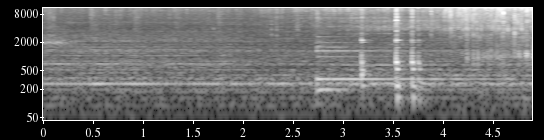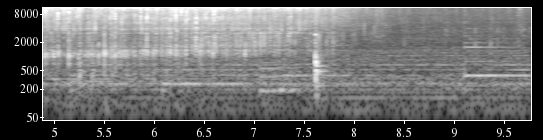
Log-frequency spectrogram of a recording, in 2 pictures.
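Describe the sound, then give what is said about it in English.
A little stovetop teapot sizzles and hisses steadily on the stove, with a few sharp clicks and knocks breaking through and a low hum underneath; no one speaks. “At least this time I put the little teapot together right so that the water didn't come spurn out.”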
